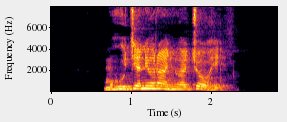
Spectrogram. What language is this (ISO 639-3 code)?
kik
